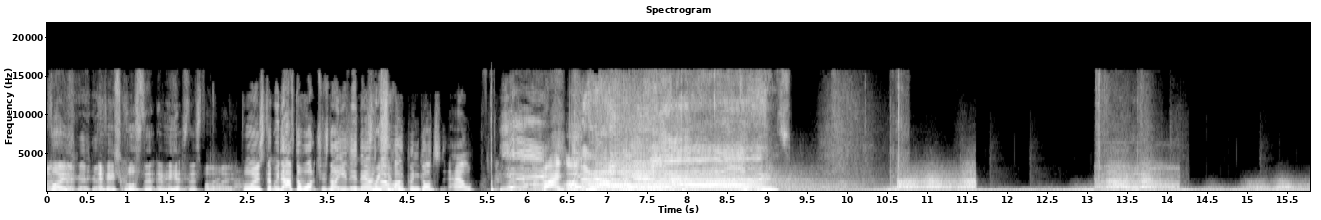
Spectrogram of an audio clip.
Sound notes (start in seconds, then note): 5.8 players cheer; 10.6 crowd cheers indistinctly; 15.5 crowd cheers indistinctly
